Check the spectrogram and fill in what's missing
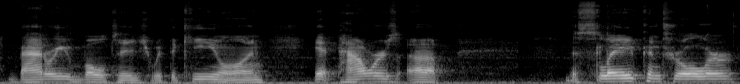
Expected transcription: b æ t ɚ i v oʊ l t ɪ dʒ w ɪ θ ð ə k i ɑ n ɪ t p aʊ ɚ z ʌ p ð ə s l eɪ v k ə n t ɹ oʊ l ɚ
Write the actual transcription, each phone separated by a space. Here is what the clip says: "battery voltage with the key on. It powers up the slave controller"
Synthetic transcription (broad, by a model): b æ t ɚ i v oʊ l t ɪ dʒ w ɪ ð ə k i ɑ n ɪ t p aʊ ɚ z ʌ p ð ə s l eɪ v k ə n t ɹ oʊ l ɚ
